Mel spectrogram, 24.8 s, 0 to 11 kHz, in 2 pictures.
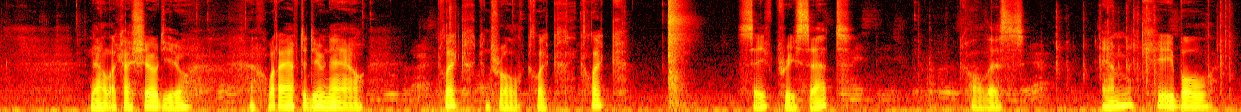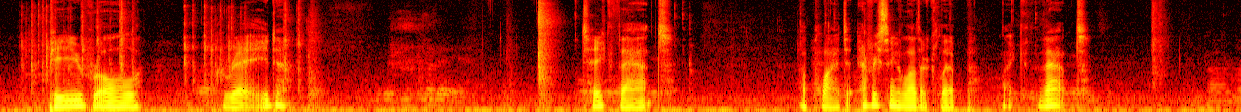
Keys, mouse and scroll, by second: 4.7 ctrl+click, 5.2 ctrl+click, 9.8-14.9 typing, 20.2 shift+click.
